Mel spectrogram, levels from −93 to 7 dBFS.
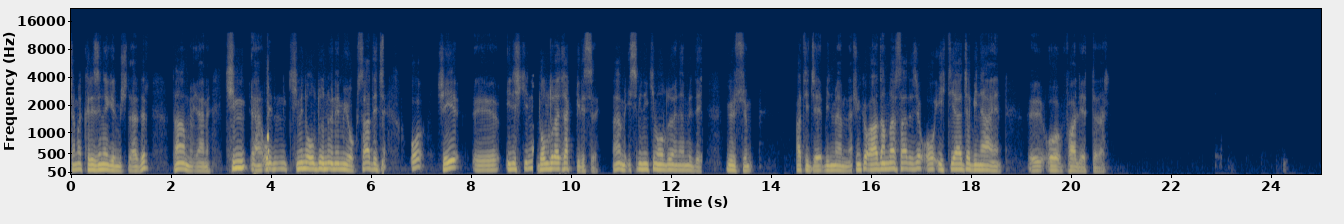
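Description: Damaged data in a compressed stream appears five times in the speech, at 3.91–3.97 s, 6.21–6.26 s, 9.21–9.26 s, 12.58–12.63 s and 15.58–15.64 s, each lasting between 45 and 58 ms. At each point the decoder met corrupted bytes in the encoded frames, misread or rejected them, and lost sync until it found the next valid frame header. Each event is a brief disruption that breaks the flow of the speech.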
